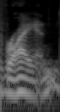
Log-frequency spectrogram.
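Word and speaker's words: Rian: ryan's a she but r-i-a-n i pronounce as ryan like ryan johnson acclaimed director of of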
